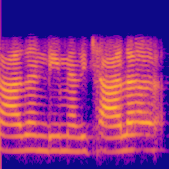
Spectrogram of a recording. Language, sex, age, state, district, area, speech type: Telugu, female, 18-30, Telangana, Nirmal, urban, conversation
